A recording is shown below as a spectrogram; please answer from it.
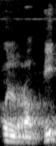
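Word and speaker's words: قُلْ رَبِّ: Jadi bacanya kul robbi. Jadi kul robbi cara bacanya dibaca kul robbi.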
